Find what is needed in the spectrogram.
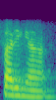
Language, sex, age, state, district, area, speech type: Tamil, female, 45-60, Tamil Nadu, Kallakurichi, rural, conversation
